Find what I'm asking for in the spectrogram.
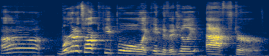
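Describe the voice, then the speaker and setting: A young man in casual game commentary, animated and quick to swear, his voice slightly raised in pitch and very lively. The sound is roomy, with faint noise in the background. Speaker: roleplay game streamer.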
